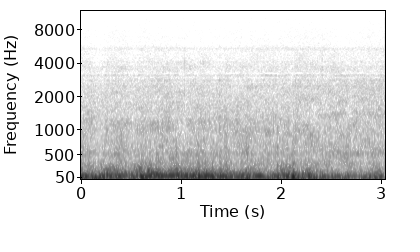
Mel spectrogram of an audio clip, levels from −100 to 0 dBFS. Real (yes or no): no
